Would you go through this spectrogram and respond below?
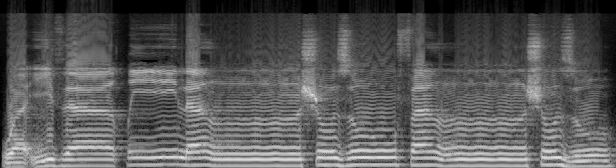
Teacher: Shin sifatnya menyebar. Shu, tidak su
